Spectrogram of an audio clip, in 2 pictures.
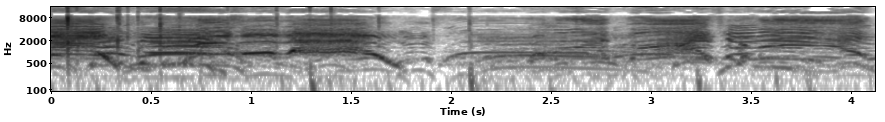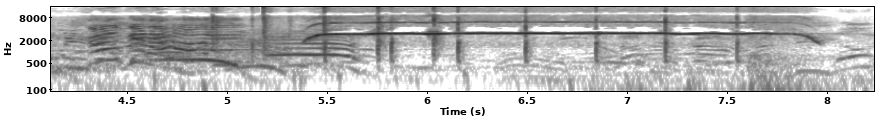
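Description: Shouting from players and sideline spectators, loudest in the first two seconds. About five seconds in comes one long, steady, high referee's whistle blast, held for over two seconds.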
